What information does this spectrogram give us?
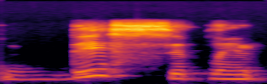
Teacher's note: A primeira sílaba é forte. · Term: sílaba tônica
